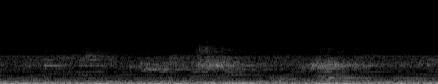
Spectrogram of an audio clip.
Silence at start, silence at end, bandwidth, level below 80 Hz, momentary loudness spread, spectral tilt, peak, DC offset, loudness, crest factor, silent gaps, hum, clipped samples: 0 s; 0 s; 3.1 kHz; -42 dBFS; 4 LU; -8.5 dB/octave; -24 dBFS; under 0.1%; -44 LUFS; 12 dB; none; none; under 0.1%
